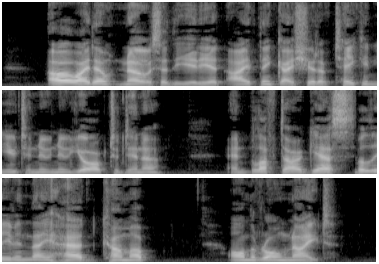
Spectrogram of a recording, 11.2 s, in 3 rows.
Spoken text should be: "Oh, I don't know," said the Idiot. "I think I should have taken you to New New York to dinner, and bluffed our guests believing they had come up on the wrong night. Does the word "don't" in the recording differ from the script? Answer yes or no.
no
